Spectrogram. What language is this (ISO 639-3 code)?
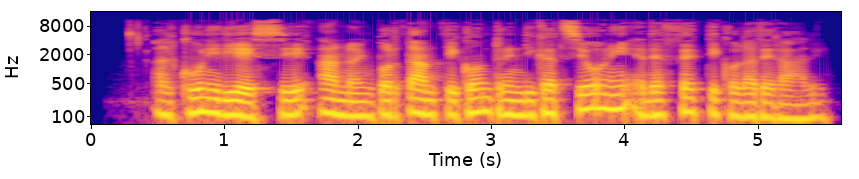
ita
